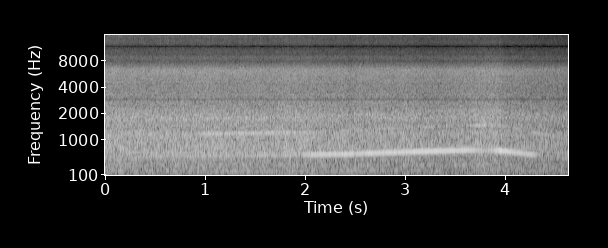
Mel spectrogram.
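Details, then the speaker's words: 2001 Mazda B3000 pickup, worn fan clutch stays engaged so the fan turns at engine rpm: loud steady whooshing fan roar rising and falling with engine speed; fan clutch stuck engaged, to be replaced. "what's happening is the clutch wore out and now it just stays engaged so the fan is running at the same rpm as the engine"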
